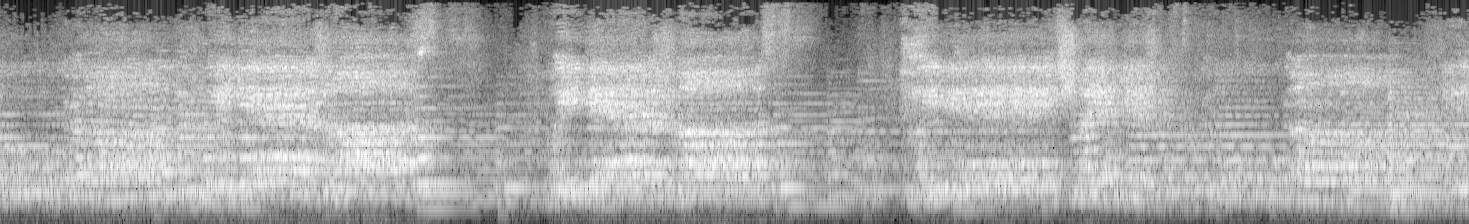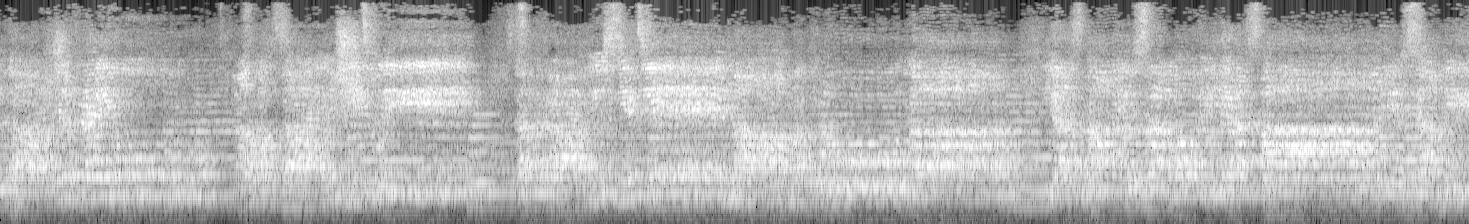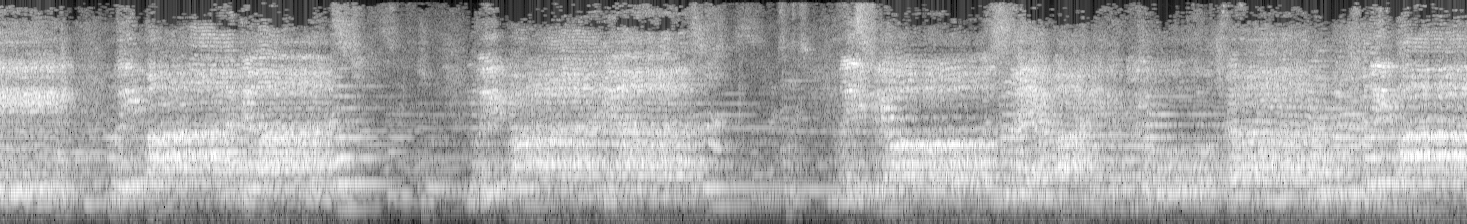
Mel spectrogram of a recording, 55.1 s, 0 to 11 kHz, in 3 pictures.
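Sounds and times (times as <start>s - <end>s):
choir singing: 0.0s - 55.0s.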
